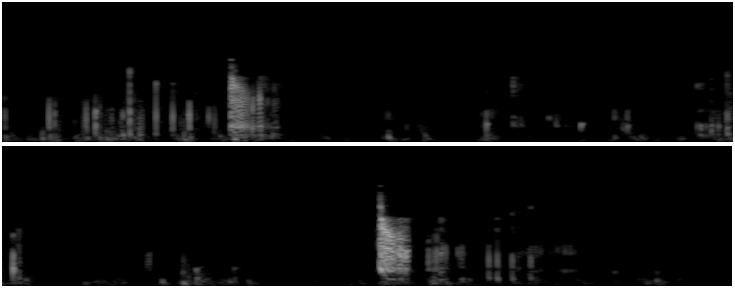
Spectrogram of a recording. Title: stomach growling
